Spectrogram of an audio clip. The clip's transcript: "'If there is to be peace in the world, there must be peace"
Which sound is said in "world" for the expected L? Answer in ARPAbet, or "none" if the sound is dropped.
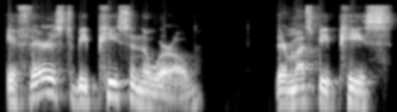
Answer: L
